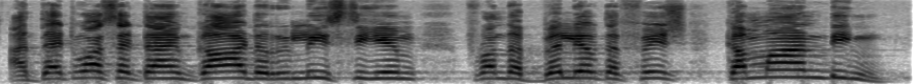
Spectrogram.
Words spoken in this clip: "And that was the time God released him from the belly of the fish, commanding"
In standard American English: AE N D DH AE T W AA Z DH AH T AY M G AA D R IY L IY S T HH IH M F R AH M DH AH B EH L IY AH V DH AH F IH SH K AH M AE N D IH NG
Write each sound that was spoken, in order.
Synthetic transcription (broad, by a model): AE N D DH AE T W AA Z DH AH T AY M G AA D R IY L IY S T HH IH M F R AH M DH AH B EH L IY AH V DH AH F IH SH K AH M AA N D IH NG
